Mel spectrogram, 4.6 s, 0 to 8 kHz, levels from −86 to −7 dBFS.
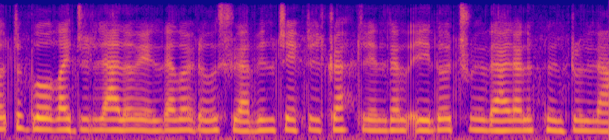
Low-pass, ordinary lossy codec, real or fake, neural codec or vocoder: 7.2 kHz; none; fake; autoencoder, 22.05 kHz, a latent of 192 numbers a frame, VITS, trained on many speakers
